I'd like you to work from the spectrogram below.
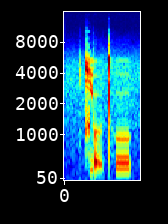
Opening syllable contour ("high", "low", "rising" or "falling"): low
